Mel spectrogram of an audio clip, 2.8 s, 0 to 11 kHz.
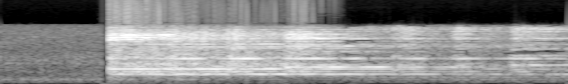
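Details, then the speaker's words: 1960s Telex-Phonola record player, possibly never used: loud playback fuzzy and harsh with buzzy edge; distortion, suspected warped speaker cone, amplifier and speaker still to be checked. "because that distortion sort of sounding like a warped speaker cone"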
